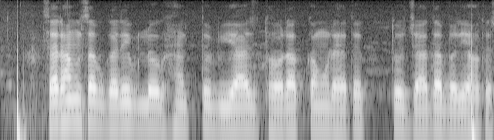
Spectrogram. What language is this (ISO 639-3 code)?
mag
